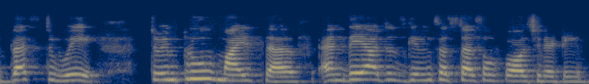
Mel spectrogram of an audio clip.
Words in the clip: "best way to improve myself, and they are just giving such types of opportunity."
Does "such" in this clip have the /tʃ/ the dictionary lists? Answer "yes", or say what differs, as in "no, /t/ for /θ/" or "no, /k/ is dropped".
no, /s/ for /tʃ/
